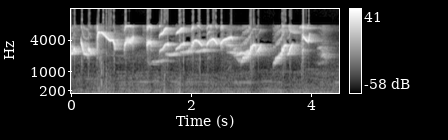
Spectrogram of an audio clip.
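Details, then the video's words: Caged white-rumped shama singing a long, continuous training song of sweet whistles, wavering slurred notes and sharp rising sweeps, varied and unbroken, with a clean quiet background. "MASTERAN KACER GACOR FULL ISIAN !! - Suara Burung Kacer yang cocok untuk LATIHAN"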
